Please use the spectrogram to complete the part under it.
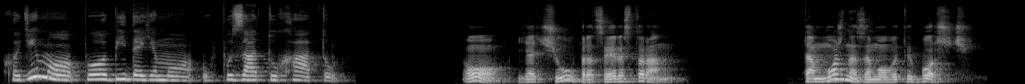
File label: Dialogue Slow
